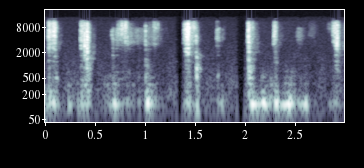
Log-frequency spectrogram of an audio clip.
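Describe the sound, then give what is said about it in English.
Cards from an elements oracle deck with crows on the back are shuffled and drawn, making several quick, crisp papery bursts and flicks with short gaps between them. “It's an elements deck. And since I invited the elements in when I opened your circle, I feel that it's only right to end the circle with pulling from their deck.”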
